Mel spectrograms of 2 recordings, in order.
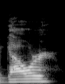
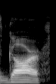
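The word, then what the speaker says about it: Gaur: I've heard it pronounced a bunch of different ways. I call it the Gower. The Gower or the Gar. EDC family, just so you know, it is spelt G-A-U-R.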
